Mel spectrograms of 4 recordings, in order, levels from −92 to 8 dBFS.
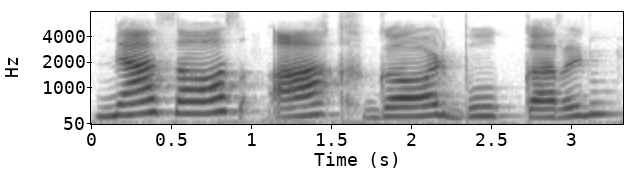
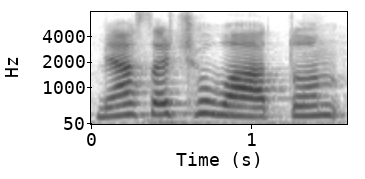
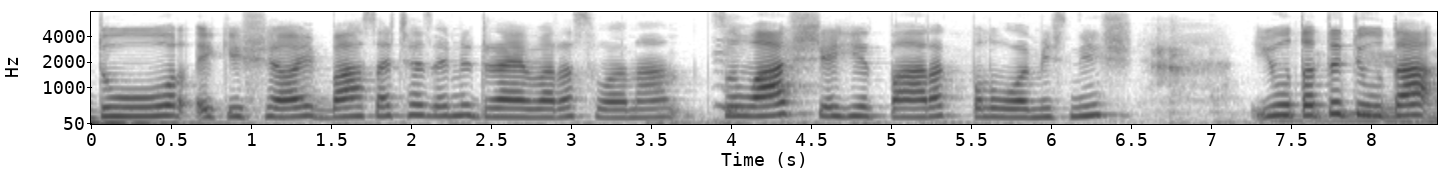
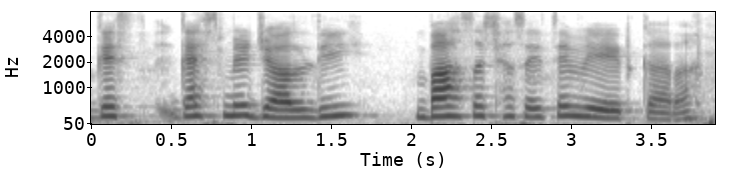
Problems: background conversations at intervals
